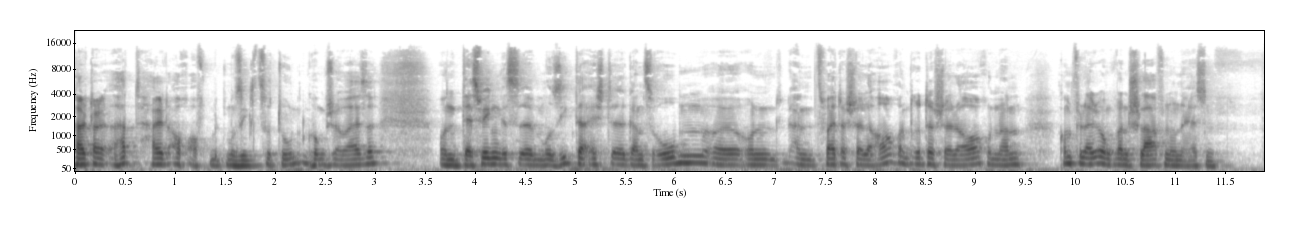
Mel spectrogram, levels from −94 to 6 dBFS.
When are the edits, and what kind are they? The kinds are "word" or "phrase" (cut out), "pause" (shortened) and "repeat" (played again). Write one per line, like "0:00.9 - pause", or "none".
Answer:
none

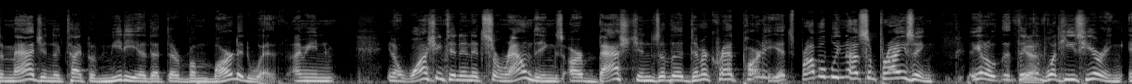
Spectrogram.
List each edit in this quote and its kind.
none

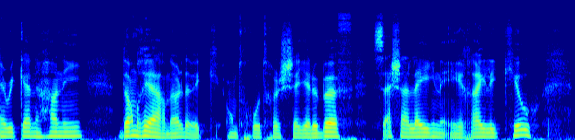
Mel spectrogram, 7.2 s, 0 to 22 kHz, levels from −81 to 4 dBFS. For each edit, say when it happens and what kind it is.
none

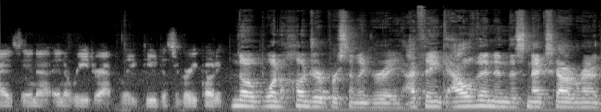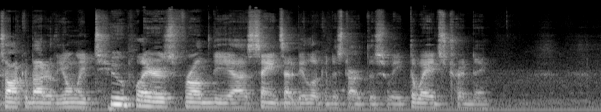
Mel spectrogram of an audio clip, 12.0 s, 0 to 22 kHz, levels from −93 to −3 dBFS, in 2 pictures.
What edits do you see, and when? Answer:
none

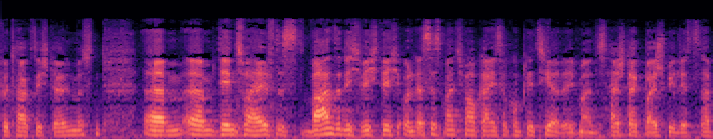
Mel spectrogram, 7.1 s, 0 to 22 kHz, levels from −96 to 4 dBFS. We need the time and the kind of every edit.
0:02.8 - word

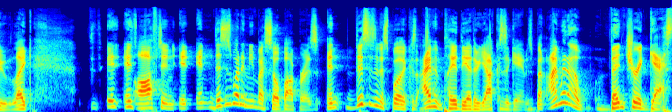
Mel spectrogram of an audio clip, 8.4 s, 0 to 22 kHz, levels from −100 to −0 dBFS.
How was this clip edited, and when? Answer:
0:01.7 - word

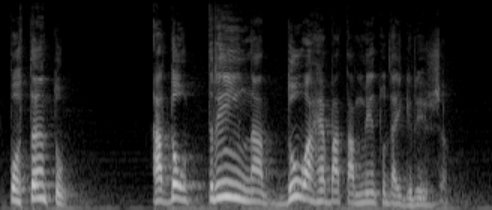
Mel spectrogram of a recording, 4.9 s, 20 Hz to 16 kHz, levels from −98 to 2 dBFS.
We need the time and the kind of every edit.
none

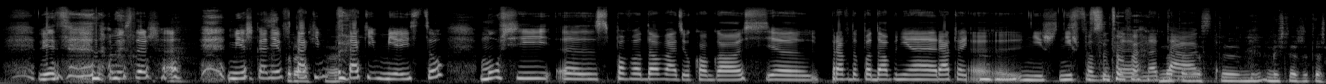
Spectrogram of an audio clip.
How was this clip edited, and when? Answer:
0:09.7 - phrase

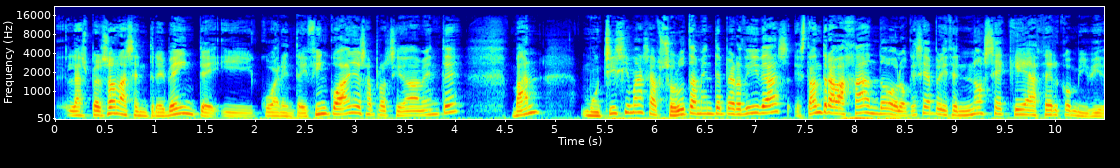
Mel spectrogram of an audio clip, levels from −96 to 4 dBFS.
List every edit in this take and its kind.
none

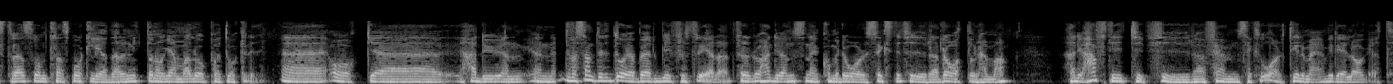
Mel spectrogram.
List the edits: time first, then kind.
0:02.7 - pause
0:05.5 - phrase
0:10.3 - pause

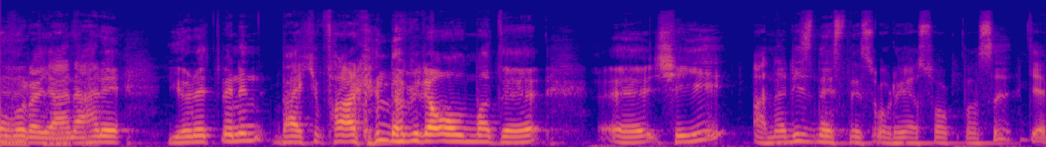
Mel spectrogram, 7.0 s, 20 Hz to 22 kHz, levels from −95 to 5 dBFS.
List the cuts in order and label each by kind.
0:05.8 - word

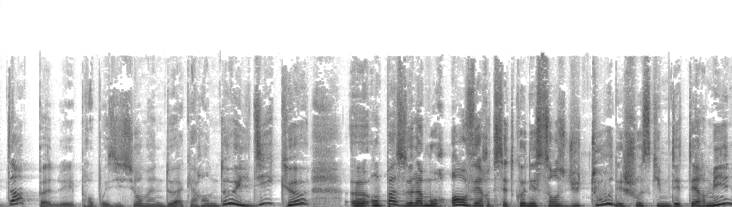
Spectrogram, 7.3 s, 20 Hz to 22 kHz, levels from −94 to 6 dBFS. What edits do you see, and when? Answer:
0:04.9 - word

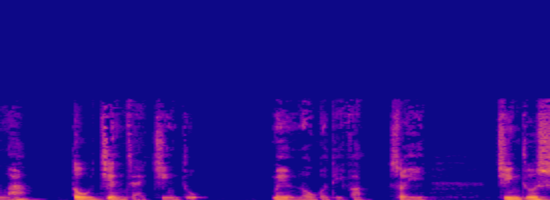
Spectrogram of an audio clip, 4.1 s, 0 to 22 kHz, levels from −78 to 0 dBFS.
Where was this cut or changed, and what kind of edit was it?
0:02.8 - pause

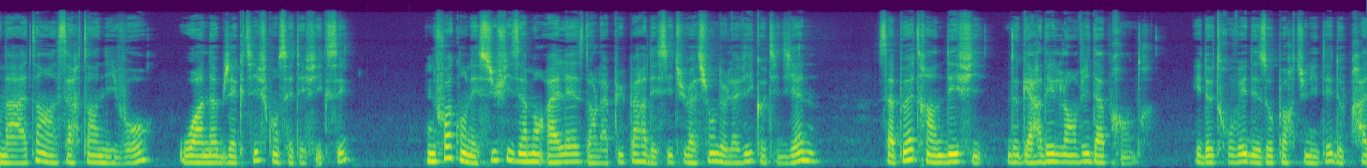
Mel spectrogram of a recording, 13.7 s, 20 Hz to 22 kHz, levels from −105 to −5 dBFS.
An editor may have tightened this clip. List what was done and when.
0:01.7 - pause

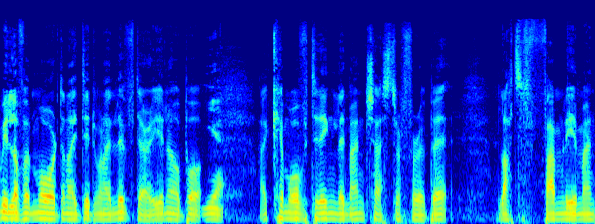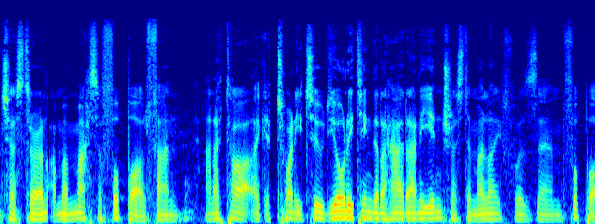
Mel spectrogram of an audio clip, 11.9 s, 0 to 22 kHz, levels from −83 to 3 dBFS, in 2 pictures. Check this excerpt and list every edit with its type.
0:03.5 - phrase
0:06.4 - word
0:07.9 - pause

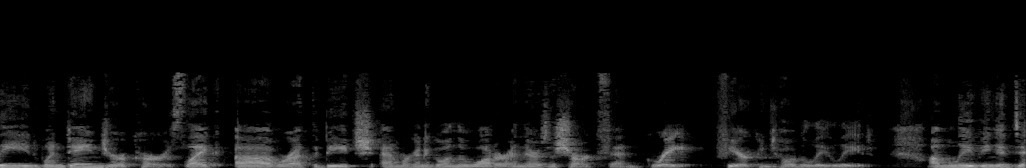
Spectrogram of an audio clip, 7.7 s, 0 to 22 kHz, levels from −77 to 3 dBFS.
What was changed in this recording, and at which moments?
none

